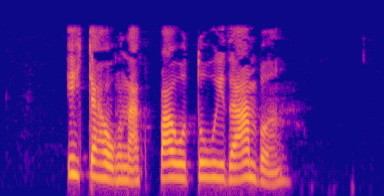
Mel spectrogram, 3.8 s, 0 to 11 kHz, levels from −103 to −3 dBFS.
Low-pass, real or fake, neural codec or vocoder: 7.2 kHz; real; none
